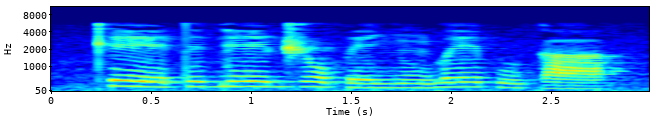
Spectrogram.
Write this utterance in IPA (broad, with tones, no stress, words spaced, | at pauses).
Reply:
kʰeː˦˨tɪ˦ɡeː˦d͡ʒo˦˨ pe˨ɲũ˨ɡʷeː˦pu˨ ɡa˨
